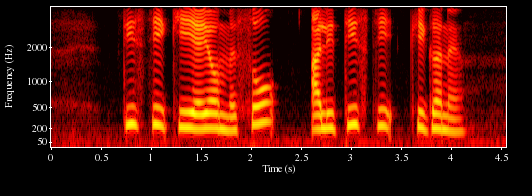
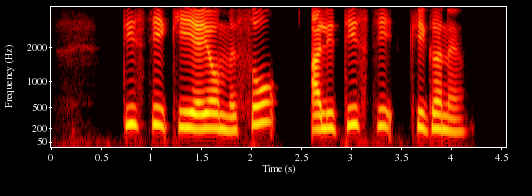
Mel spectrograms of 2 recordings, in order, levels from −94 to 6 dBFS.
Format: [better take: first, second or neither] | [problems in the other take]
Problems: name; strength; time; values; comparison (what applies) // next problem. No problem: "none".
first | noise reduction (neural mask model Resemble Enhance denoiser)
